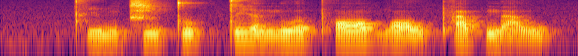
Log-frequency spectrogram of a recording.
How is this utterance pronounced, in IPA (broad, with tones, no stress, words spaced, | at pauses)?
t̪ʰi˩mt͡ɕi˧t̪u˧k̚ t̪i˥˨ə̯nu˧ə̯pʰɔː˧˥ bɔː˧˩wpʰa˧˥p̚na˩˧w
